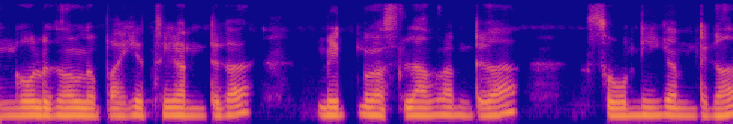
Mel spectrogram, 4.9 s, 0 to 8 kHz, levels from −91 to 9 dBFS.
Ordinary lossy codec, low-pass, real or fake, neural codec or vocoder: none; 7.2 kHz; fake; codec, 16 kHz, 4 kbps, X-Codec, HuBERT features, trained on general audio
